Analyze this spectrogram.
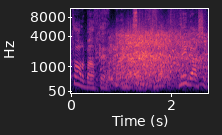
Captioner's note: laughter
